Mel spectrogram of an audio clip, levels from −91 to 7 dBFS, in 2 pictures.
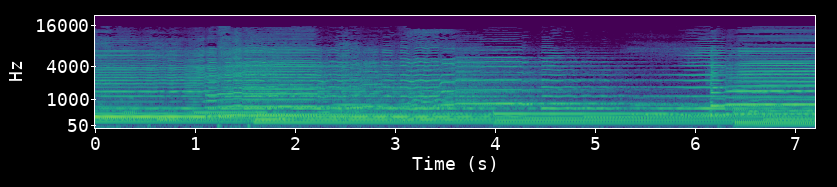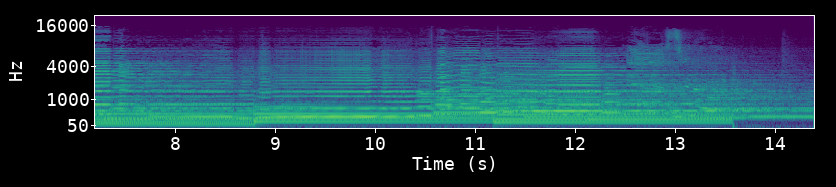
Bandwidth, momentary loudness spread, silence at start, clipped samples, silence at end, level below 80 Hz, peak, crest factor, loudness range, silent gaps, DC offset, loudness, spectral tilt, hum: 15 kHz; 7 LU; 0 s; under 0.1%; 0 s; -58 dBFS; -4 dBFS; 16 dB; 3 LU; none; under 0.1%; -21 LUFS; -5 dB/octave; none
